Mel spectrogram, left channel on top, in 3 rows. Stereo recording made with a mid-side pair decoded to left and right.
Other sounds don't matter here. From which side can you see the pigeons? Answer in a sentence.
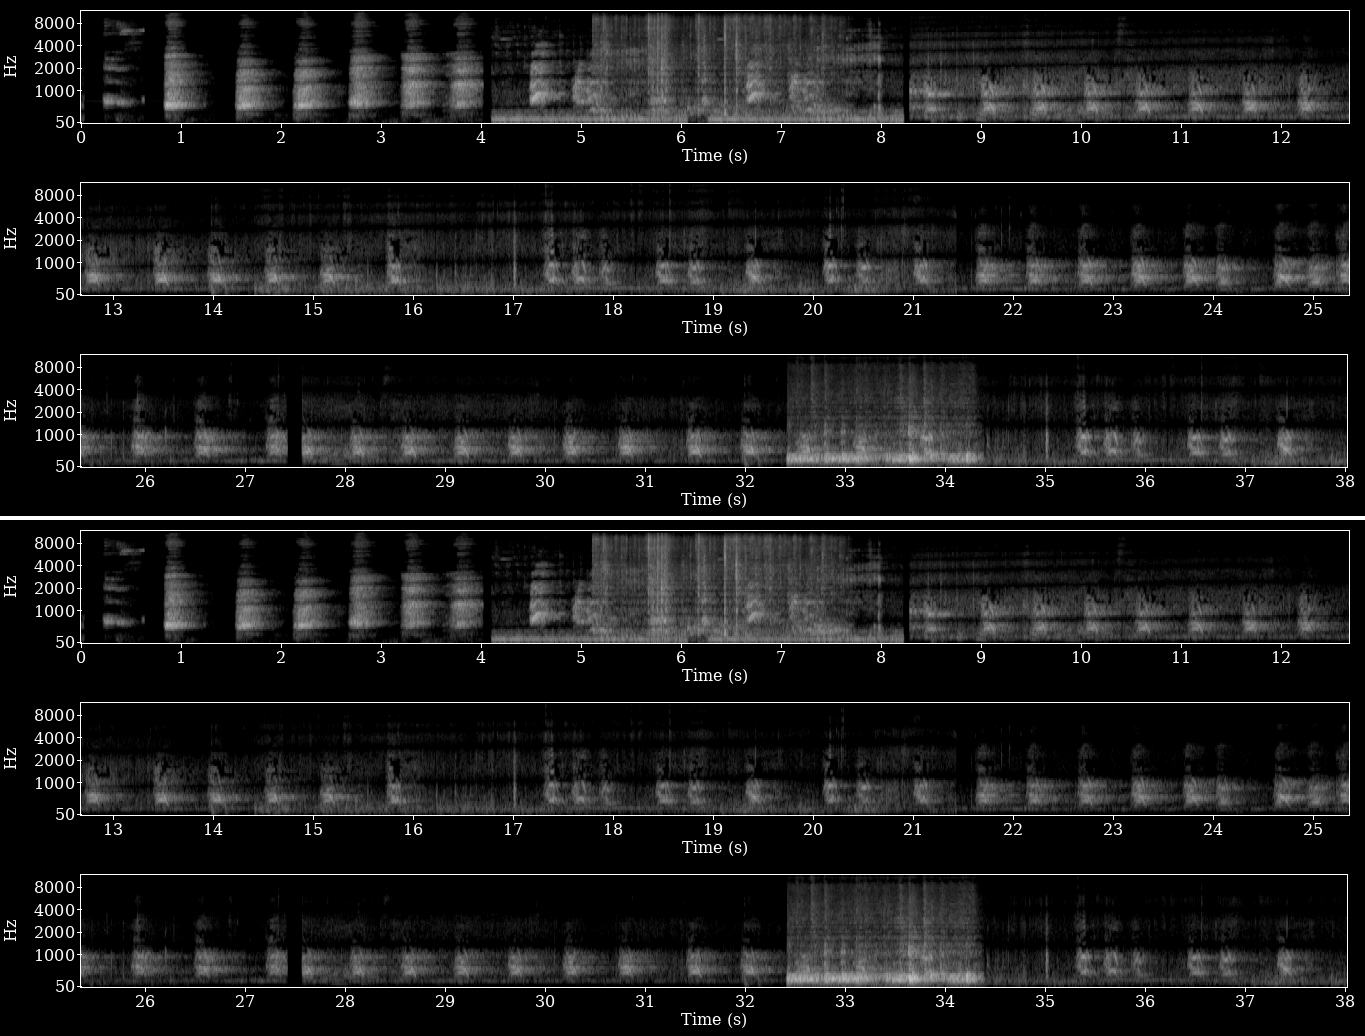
You can hear the pigeons on the right.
